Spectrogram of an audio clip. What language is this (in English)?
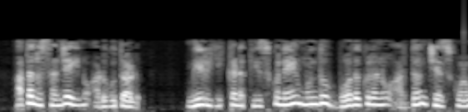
Telugu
